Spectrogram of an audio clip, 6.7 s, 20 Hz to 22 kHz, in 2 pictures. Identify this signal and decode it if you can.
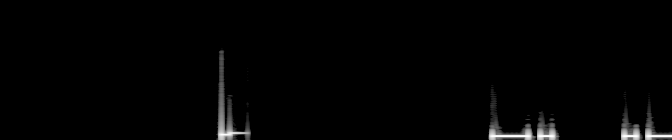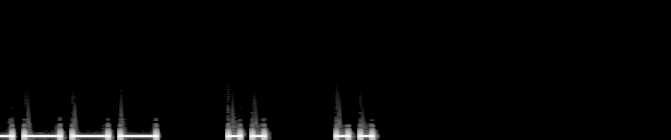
Morse code, heard as a keyed tone, about 20 wpm, spaced as for 15 wpm, 700 Hz. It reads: N1II
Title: 055 Lesson 10g - Letter r - Call Signs 20wpm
